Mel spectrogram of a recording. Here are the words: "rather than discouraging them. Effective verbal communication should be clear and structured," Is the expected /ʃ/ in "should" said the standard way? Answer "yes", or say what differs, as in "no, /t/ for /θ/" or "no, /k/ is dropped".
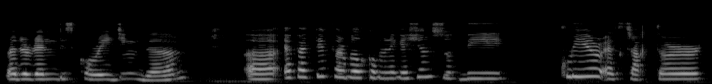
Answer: no, /s/ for /ʃ/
